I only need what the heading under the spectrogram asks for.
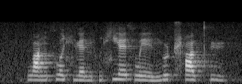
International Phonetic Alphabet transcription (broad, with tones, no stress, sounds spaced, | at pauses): p w ɑ˧˥ ŋ t͡s w ɔ˧ ɕ ɥ ɛ˨˩ n x u˦ ɕ j ɛ˥ s w e˨˩ ɪ̯ n̪ u˥ ʈ͡ʂʰ ɑ˥˧ ʊ̯ t̪ʰ y˥˩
